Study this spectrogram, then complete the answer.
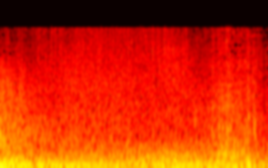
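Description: Confringo spell blast in the video game Hogwarts Legacy, a loud, sustained rumbling explosion that fills the whole moment with dense low roar and crackling debris, steady rather than a single sharp crack.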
